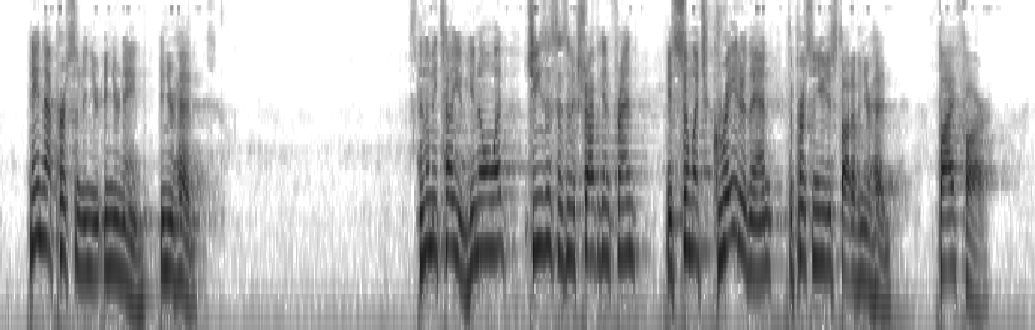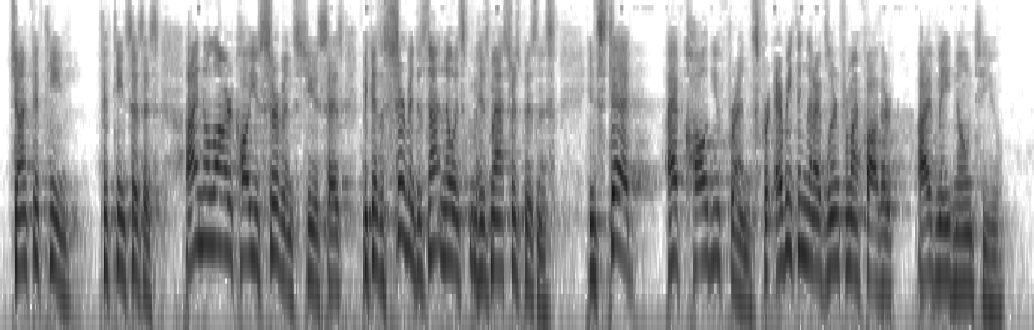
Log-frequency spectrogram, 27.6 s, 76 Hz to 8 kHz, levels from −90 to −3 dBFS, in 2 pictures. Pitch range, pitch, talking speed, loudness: 140-220 Hz, 185 Hz, 180 wpm, -23 LUFS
